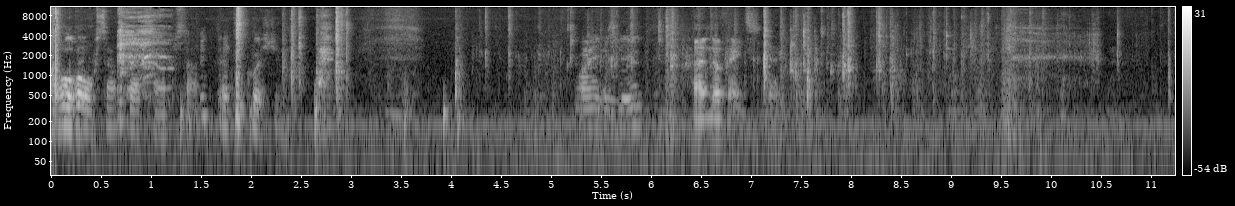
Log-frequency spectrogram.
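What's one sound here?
A plastic water bottle crinkles and clicks.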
